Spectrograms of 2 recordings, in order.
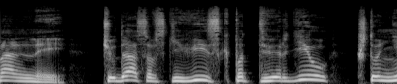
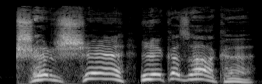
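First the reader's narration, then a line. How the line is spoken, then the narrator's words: Skeletons' hoarse shouting. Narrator (Russian): хрипло кричали скелеты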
